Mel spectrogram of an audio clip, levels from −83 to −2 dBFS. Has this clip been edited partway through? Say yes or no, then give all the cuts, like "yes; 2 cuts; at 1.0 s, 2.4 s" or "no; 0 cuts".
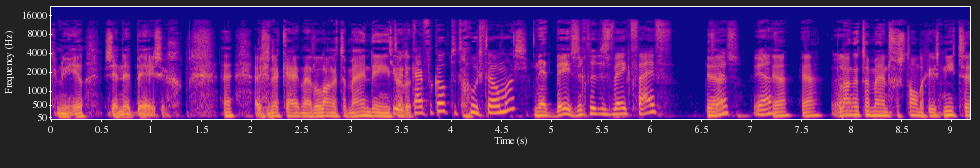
yes; 1 cut; at 4.3 s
